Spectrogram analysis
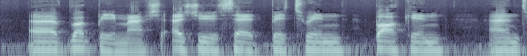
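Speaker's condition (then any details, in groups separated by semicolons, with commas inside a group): Motor neurone disease; progressive neurological disorder affecting muscles throughout the body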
